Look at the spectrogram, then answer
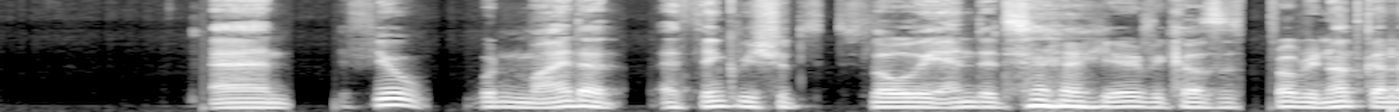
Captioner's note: chuckles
